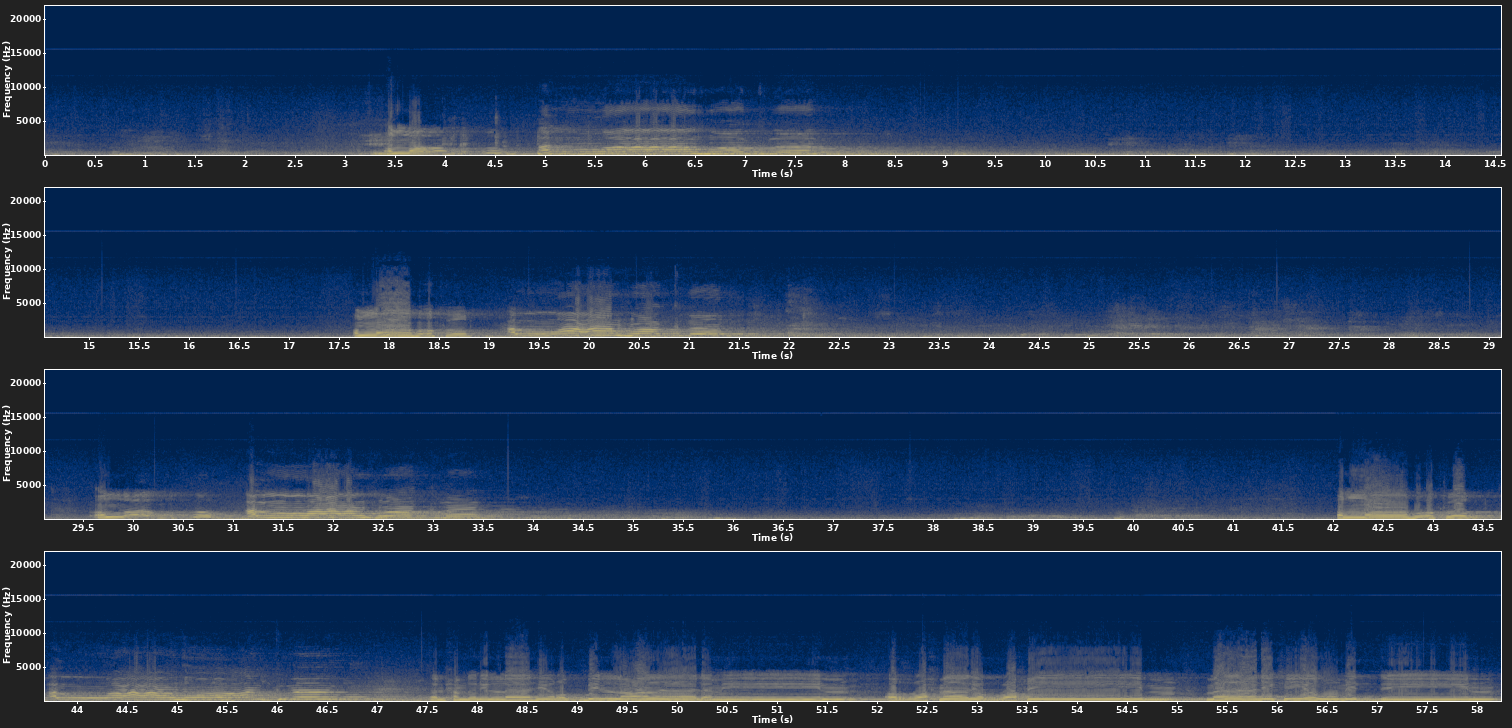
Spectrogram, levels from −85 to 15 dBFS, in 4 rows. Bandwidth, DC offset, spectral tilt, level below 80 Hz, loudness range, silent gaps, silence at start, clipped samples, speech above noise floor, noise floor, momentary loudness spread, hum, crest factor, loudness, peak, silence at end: 8.2 kHz; under 0.1%; -8.5 dB/octave; -50 dBFS; 20 LU; none; 0 s; under 0.1%; 26 dB; -41 dBFS; 23 LU; none; 14 dB; -17 LUFS; -6 dBFS; 0 s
